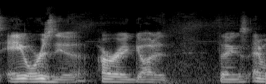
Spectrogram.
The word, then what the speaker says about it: Eorzea: I feel like I'm saying the O too hard. It's probably just like Eorzea. It's probably like 2 syllables or something. It's probably just Orza. Orzea. The E is probably silent. It's probably not Eorzea. It's probably just Orzea. I might just start saying it like that because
